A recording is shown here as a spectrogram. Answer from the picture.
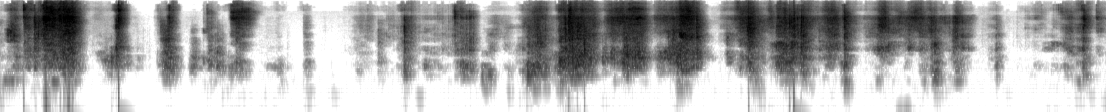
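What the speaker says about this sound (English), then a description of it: "So what I've done is I've cut it apart." Scissors snipping through a paper sewing pattern, close and dry, in irregular bursts of cutting and rustling paper with short pauses between strokes.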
